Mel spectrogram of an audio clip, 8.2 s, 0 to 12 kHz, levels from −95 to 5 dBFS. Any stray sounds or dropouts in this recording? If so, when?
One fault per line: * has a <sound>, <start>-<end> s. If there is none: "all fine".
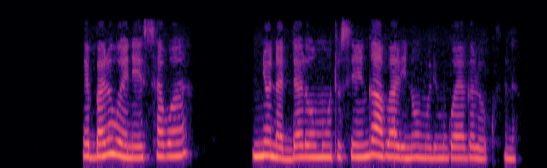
all fine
